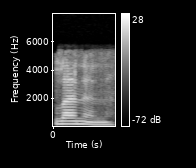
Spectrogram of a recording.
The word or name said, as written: Lenin Peak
